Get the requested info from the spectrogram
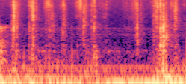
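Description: A deck of tarot cards being shuffled by hand: a quick, even run of soft card flicks, about five or six a second.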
